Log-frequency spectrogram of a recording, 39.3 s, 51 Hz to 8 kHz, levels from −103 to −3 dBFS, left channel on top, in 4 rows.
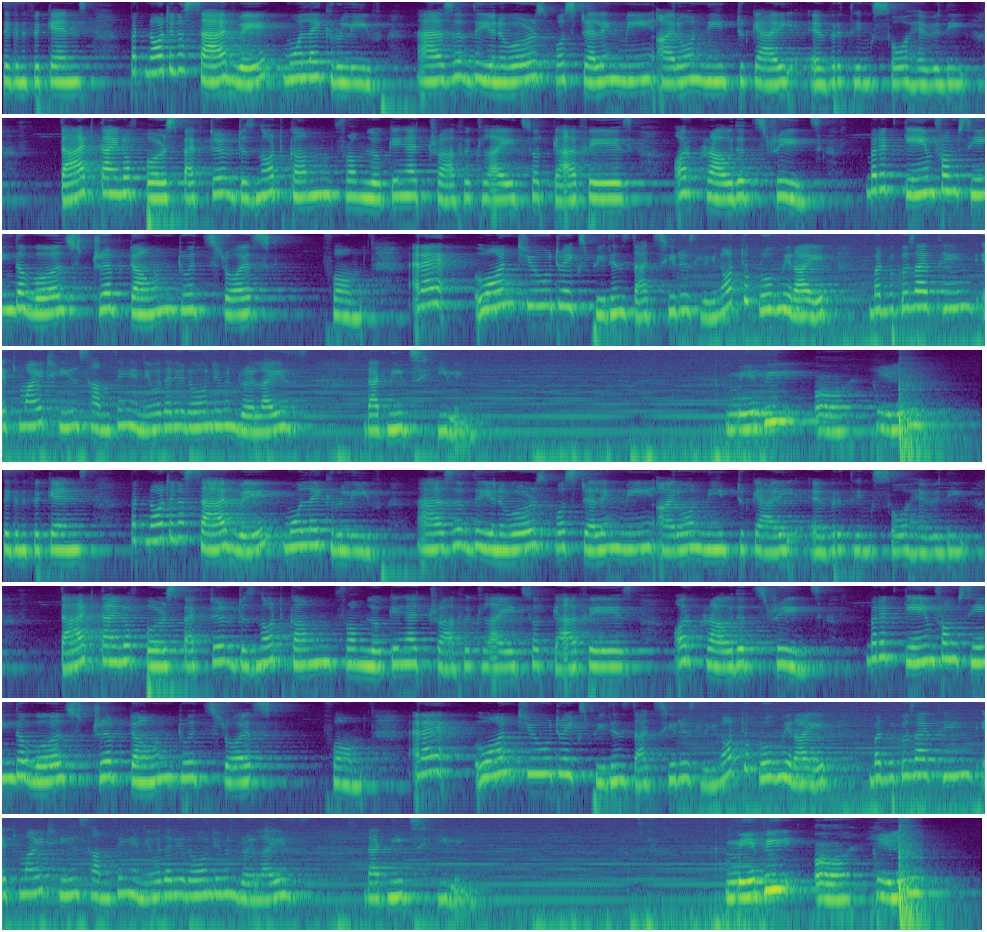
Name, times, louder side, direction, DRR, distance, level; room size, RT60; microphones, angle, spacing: voice 1, 0.0-3.7 4.1-9.6 10.4-16.1 16.6-17.9 18.5-22.3 23.0-24.1 24.4-32.4 33.1-34.2, left 1 dB, 20° left, 0.3 m, -29 dB
sound 1, 26.4-37.2, right 1 dB, 5° left, 0.7 m, -44 dB
voice 2, 36.7-38.7, right 4 dB, 75° right, 0.4 m, -24 dB
10.5 x 4.8 x 8.0 m
head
